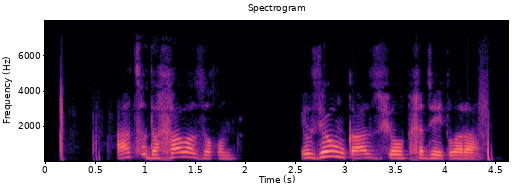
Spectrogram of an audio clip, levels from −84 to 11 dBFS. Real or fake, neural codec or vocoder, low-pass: real; none; 7.2 kHz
